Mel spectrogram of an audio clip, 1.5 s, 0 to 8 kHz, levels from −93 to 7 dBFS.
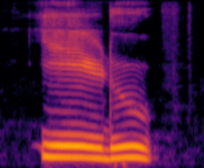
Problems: none marked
